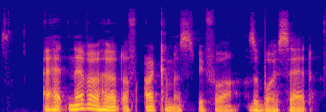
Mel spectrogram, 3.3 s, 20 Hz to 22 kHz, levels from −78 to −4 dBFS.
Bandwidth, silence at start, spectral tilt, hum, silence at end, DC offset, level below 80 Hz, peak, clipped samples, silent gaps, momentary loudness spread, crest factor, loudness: 14 kHz; 0.05 s; -6.5 dB/octave; none; 0.2 s; under 0.1%; -38 dBFS; -2 dBFS; under 0.1%; none; 9 LU; 16 dB; -18 LUFS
